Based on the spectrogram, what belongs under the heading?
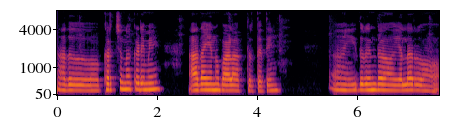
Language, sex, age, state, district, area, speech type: Kannada, female, 30-45, Karnataka, Koppal, urban, spontaneous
